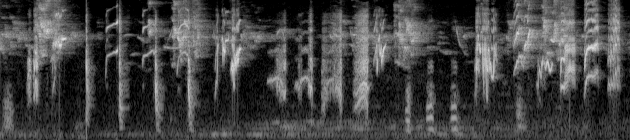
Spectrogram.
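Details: Lively black-winged myna song, meant to make other mynas sing: dense scratchy chatter and harsh buzzy squawks, interspersed with short high whistles, flowing almost without pause.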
